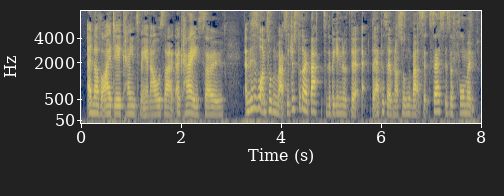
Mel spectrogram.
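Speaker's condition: No condition

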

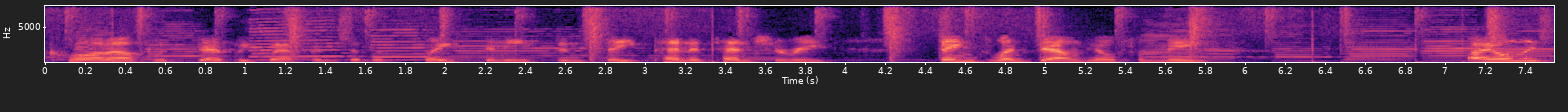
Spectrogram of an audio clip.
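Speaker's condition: No condition

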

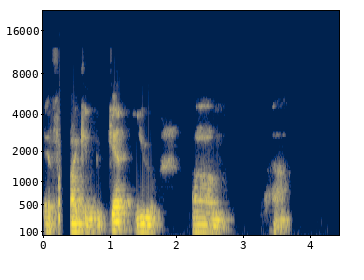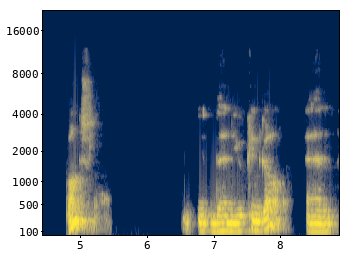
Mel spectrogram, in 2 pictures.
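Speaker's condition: Aphasia after stroke; severe stroke during procedure, paralysis, unable to speak, Murrah Silverman, aphasia center, Moss Rehab, voice lessons; around a decade after stroke, speaks again, says okay now, CrossFit at Rhapsody speeding speech; initially no speech, soft voice, lacked breath and volume, practiced vanilla milkshake, speech slow but speeding

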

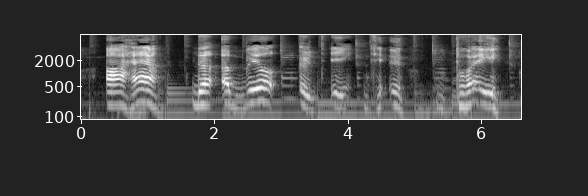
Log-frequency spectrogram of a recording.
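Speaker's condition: Cerebral palsy

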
